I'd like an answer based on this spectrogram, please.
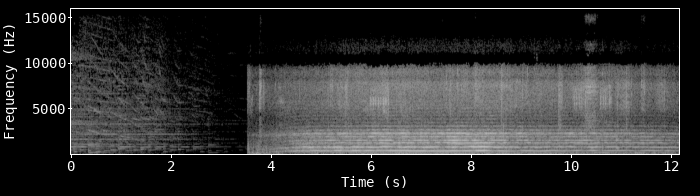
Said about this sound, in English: But as I discovered, most residents now tend to ignore the frequent air raid alarms.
